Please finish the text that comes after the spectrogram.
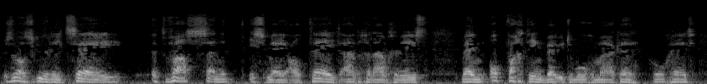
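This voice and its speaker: A man playing a scheming, ingratiating police minister in a radio play, with a smooth, mockingly polite manner. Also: on the low side, moderate pace, warm tone, full character voice. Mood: sly. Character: sly, scheming male police minister, middle-aged.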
